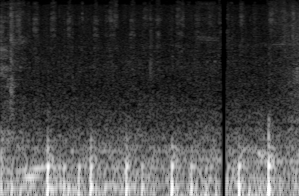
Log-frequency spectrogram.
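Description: Marker pen writing on a whiteboard: faint, irregular short strokes as characters are written.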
